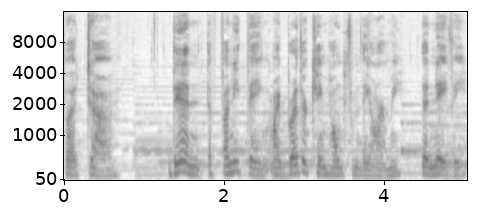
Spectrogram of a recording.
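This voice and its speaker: A woman with an American accent speaks in a fairly low pitch with lively intonation, music playing in the background. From Southern United States. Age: 80s+. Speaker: retired postal worker. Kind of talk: interview answer. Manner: natural, relaxed storytelling.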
